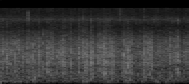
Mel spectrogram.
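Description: Steady rain patters on a surface during flooding, a dense, even hiss of drops with no voices, continuous throughout.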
